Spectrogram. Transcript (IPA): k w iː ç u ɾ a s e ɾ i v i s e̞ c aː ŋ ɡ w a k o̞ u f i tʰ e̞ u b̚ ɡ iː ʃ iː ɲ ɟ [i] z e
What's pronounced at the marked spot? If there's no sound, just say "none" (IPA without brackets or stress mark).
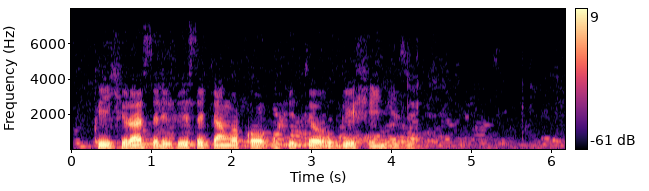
i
